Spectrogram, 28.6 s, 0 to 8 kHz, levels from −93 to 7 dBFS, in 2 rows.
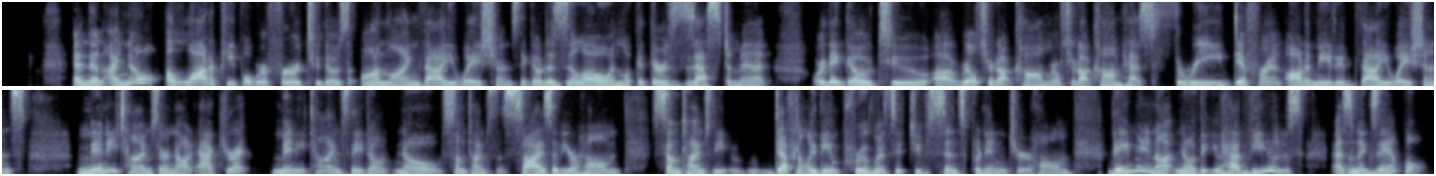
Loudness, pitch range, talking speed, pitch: -21 LUFS, 185-225 Hz, 155 wpm, 200 Hz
